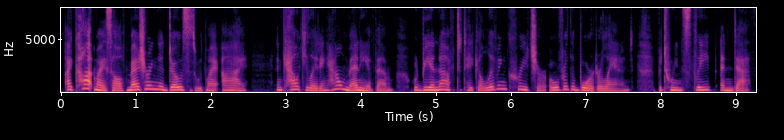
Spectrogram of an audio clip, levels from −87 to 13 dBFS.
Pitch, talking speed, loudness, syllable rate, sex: 240 Hz, 200 wpm, -21 LUFS, 5.7 syllables/s, female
